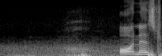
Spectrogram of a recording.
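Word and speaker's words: honest: क्योंकि यहाँ पे हम लोग ऑनेस्ट में एच को साइलेंट बना दे रहे हैं और ओ से हम लोग प्रोनाउंसिएशन स्टार्ट कर रहे हैं, इस वजह से।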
